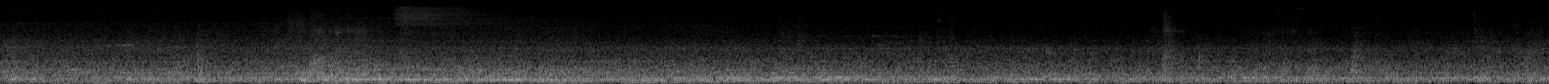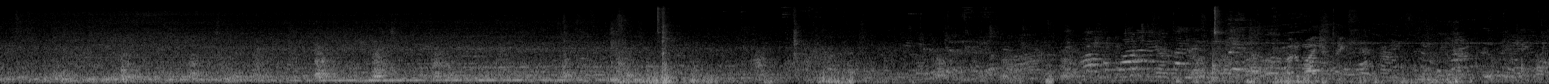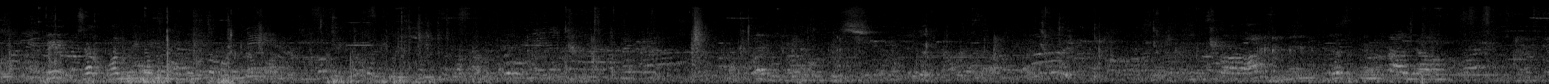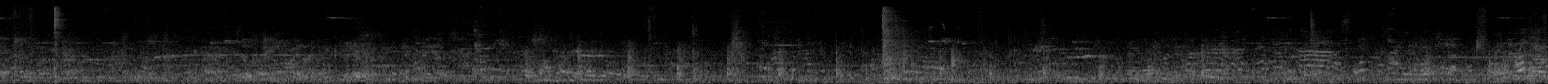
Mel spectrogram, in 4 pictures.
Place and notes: train station.
changing from stansted express to the london tube.
recorded july 18, 2008.
London Borough of Haringey, London, UK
